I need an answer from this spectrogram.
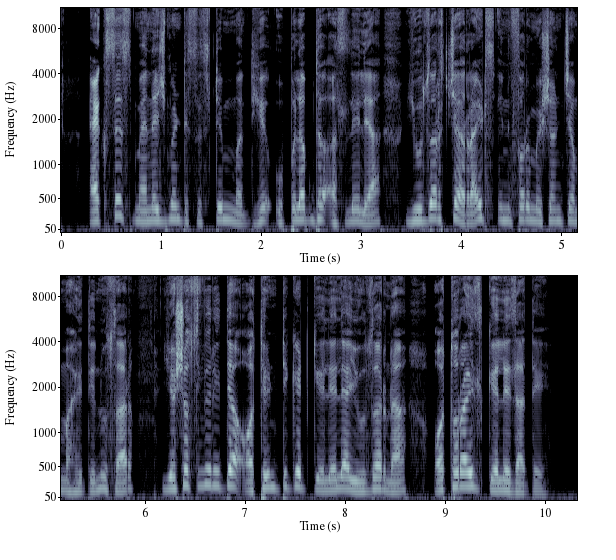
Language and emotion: Marathi, neutral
